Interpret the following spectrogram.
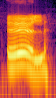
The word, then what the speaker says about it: Öl: Or as we pronounce it, Öl.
